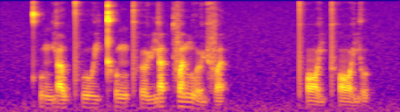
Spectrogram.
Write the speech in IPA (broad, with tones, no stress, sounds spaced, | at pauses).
kʷʰ ɐ˨ ŋ j ɐ˨˥ w pʰ uː˨ j kʰ ʊ˧ ŋ pʰ ɵ˨˧ ɥ j ɐ˥ t̚ f ɐ˥ n w ɵ˨˩ ɥ f ɐ˨˥ t̚ | pʰ ɔː˨˩ j pʰ ɔː˨˩ j ʊ˨ k̚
